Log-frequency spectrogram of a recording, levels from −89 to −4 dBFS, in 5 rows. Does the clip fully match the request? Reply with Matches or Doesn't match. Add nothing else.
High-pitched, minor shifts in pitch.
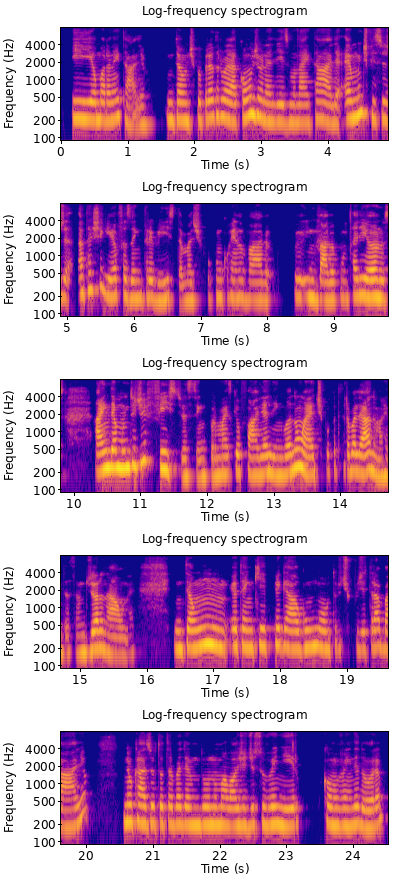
Matches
